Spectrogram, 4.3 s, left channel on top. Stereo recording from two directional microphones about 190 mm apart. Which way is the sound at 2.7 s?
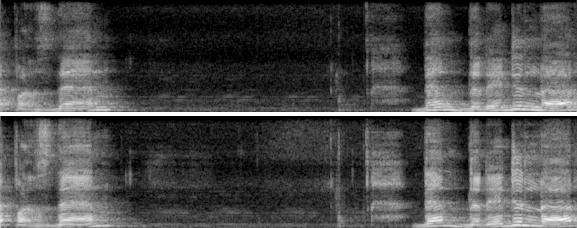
30° right (ahead or behind).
